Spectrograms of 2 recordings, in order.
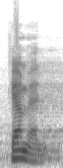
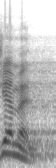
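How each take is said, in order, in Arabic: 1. تبدأ الكلمة بصوت بين q و k. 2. تبدأ الكلمة بصوت j المعتاد.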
